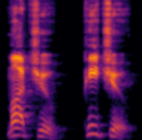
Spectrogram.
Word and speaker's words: Machu Picchu: one machu picchu and i said something like makuu bad moose she says machu picchu i thought she was nuts until my mom informed me that that is actually how it's pronounced machu picchu my mother went straight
